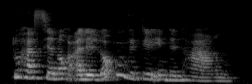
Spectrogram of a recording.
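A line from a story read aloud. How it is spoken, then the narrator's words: Calling out, laughing. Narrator (German): rief Olaf und lachte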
